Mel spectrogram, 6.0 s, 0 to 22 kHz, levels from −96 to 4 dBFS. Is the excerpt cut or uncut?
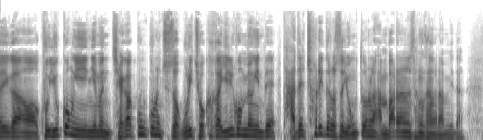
cut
